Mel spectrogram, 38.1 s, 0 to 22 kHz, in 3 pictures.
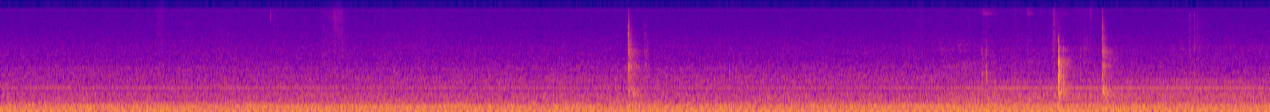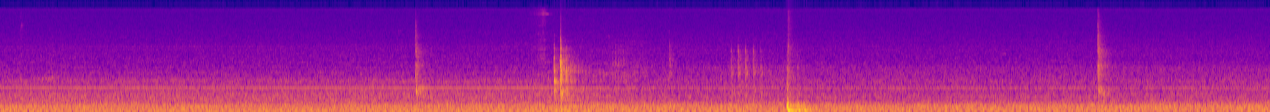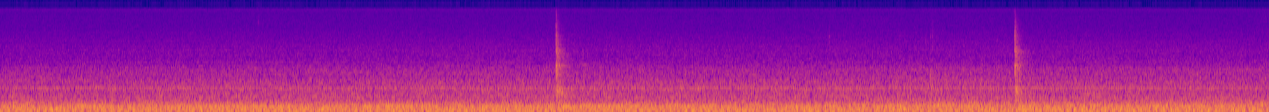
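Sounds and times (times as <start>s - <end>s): steady mechanical hum: 0.0s - 38.0s
knocks through a building: 18.2s - 21.1s.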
